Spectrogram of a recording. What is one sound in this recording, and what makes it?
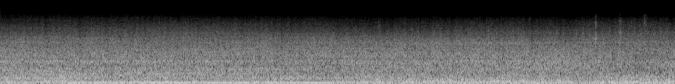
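Wind rushes loudly past outdoors.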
